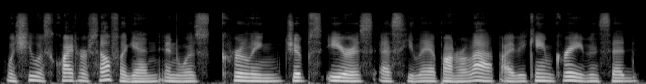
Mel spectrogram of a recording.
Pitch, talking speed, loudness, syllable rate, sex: 155 Hz, 205 wpm, -19 LUFS, 4.9 syllables/s, male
